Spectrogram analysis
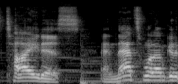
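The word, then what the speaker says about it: Tidus: willing to die on his name should be pronounced as Titus and that's what I'm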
